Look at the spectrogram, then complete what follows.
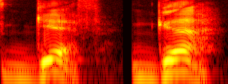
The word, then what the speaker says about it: GIF: It's GIF, GIF, not Jeff with an I, GIF, okay?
